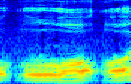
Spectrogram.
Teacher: நாவின் பின்பகுதி உயர்ந்தும் இதழ்கள் குவிந்தும் உள்ள நிலை என்று சொல்லுவார்கள்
